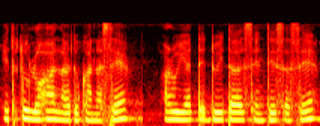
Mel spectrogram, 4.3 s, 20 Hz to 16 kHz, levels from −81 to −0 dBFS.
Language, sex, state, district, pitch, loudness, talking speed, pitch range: Nagamese, female, Nagaland, Dimapur, 220 Hz, -14 LUFS, 155 wpm, 210-235 Hz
